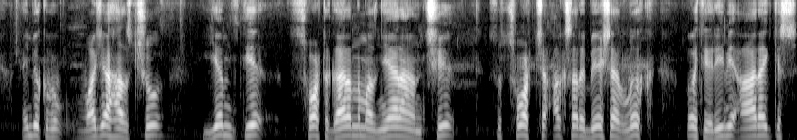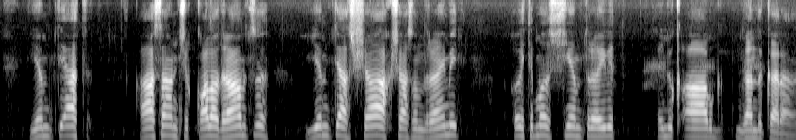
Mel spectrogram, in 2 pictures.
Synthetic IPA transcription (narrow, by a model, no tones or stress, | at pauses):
ɐmʲikʋɐd͡ʒaɦɐzt͡ʃʰu | jemt̪ʲi | t͡sʰoʈʰɡɐɾɐnmɐznʲeːɾaːnt͡ʃʰi | sɨt͡sʰoʈ̚ʰt͡ʃʰiʔɐksɐɾbeːʃɐɾlɨkʰ | ət̪ʰʲiɾimiʔaːɾɐkʲis | jɐmt̪ʲiɐt̪ʰ | aːsaːnt͡ʃʰikɔlɐd̪ɾaːmt͡sɨ | jemt̪ʲiɐt̪ʰʃaːkʰʃʰaːs̬ɐnd̪ɾɐːmʲit̪ʲ | ət̪ʰʲimɐzʃijɐmt̪ɾəːʋʲit̪ʰ | ɐmʲikʰaːbɡɐnd̪kɐɾãːn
